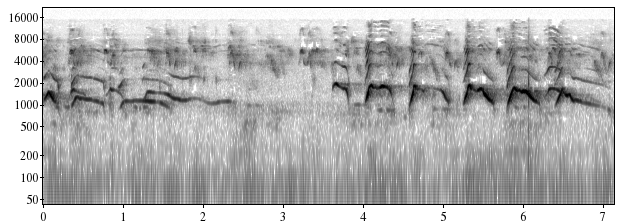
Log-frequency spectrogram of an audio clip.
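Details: July 2020 recording of a Yakutian Laika: a few drawn-out falling whines open the clip, then after a pause a run of loud, sharply arched yelps repeated roughly twice per second.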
